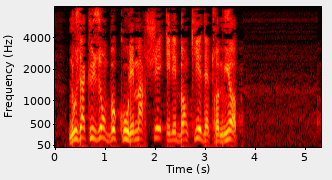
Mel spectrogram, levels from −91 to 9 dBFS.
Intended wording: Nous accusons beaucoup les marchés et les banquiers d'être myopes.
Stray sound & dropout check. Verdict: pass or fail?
pass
